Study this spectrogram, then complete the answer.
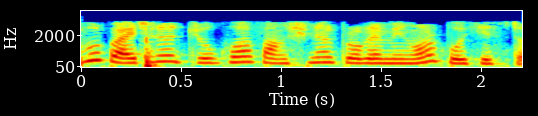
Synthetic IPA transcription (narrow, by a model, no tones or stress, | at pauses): bupajtʰanod͡ʑuɡʱɦoafaŋʃonalpɾoɡɾamiŋoɾpojkʰistɔ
